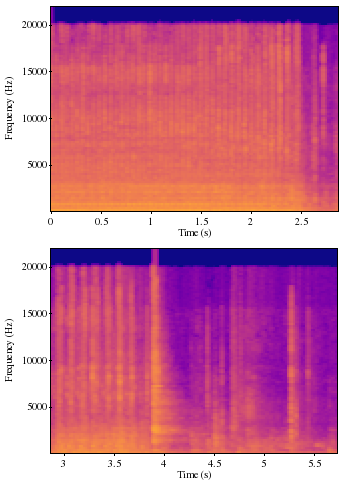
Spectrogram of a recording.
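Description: A sewing machine stitches boat canvas in a steady, rapid mechanical whir for about two and a half seconds, then slows, stops and restarts briefly as the fabric is handled.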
